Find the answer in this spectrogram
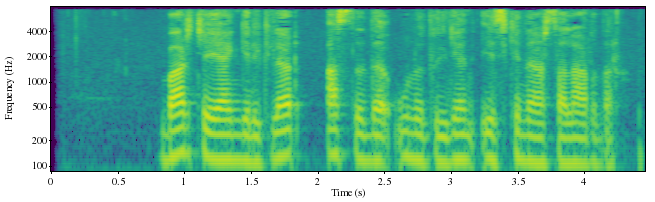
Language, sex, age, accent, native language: Uzbek, male, 18-24, Andijon, Uzbek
